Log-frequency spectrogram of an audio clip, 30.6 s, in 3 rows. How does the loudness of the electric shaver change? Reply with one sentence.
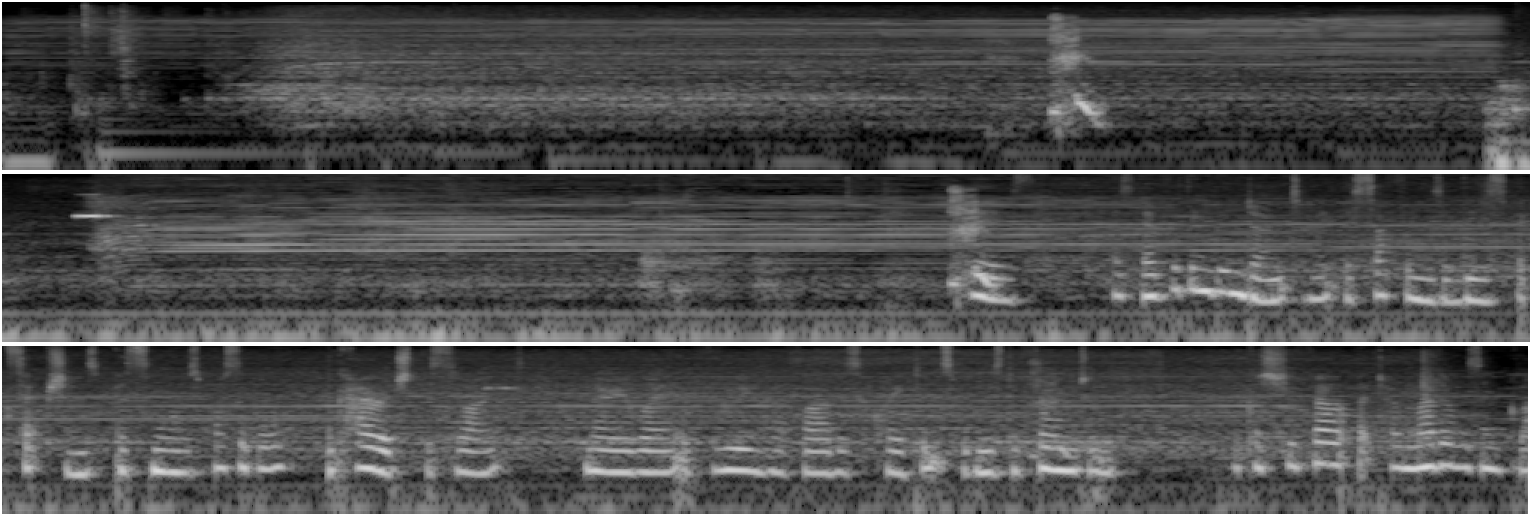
The volume of the electric shaver goes up, then down.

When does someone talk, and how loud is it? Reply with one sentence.
You can hear the talking from 16.6 to 30.5 s, at a steady volume.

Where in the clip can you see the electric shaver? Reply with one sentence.
You can hear the electric shaver from 0.0 to 30.5 s.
